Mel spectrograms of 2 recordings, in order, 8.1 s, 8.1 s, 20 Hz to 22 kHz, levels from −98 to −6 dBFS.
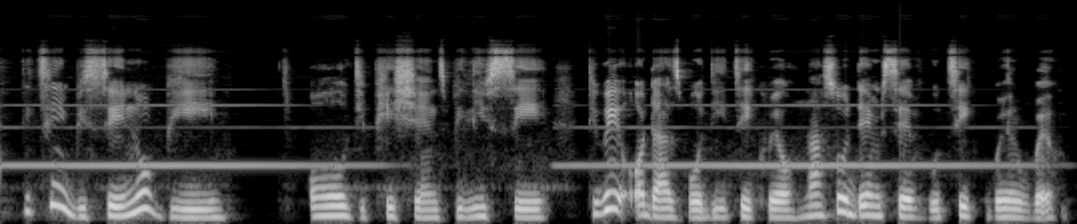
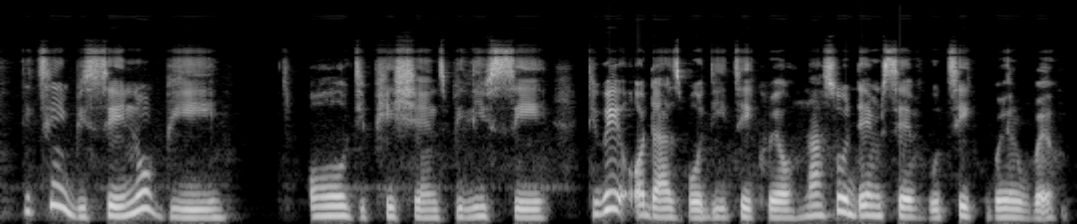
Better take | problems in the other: second | background sound (Wind instrument, woodwind instrument); 18 dB below the speech

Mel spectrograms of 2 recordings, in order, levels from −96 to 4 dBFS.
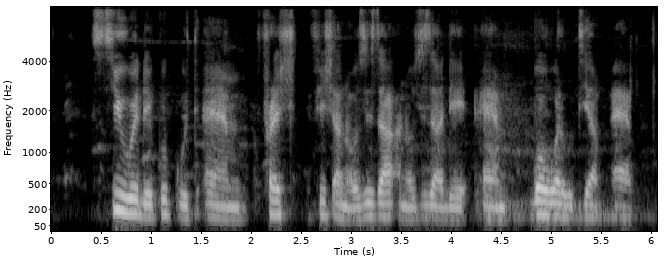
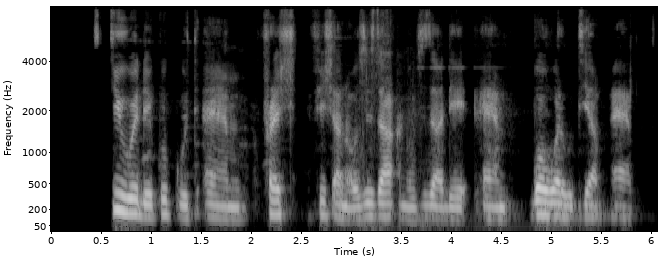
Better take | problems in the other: first | noise reduction (neural mask model DeepFilterNet 3)

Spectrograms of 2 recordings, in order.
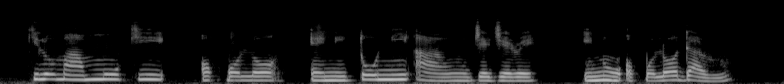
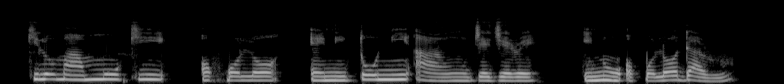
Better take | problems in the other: second | noise reduction (neural mask model DeepFilterNet 3)

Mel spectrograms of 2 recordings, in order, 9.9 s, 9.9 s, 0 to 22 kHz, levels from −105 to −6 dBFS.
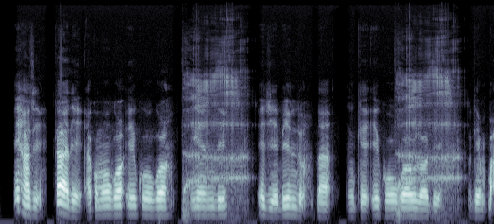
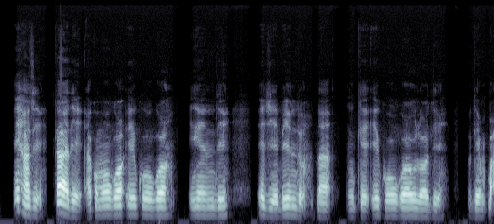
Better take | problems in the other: second | background sound (Burping, eructation); 15 dB below the speech

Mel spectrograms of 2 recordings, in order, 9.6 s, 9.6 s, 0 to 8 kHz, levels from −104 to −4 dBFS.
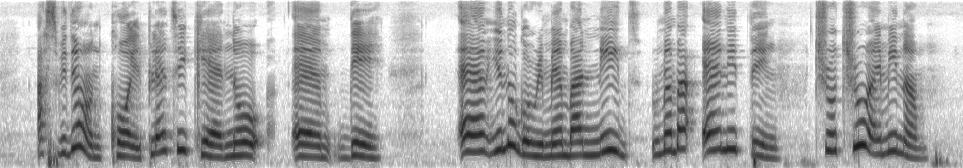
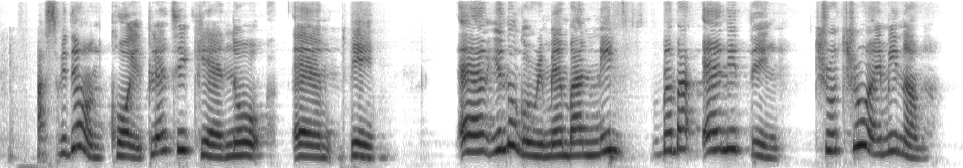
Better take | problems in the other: first | noise reduction (neural mask model DeepFilterNet 3)

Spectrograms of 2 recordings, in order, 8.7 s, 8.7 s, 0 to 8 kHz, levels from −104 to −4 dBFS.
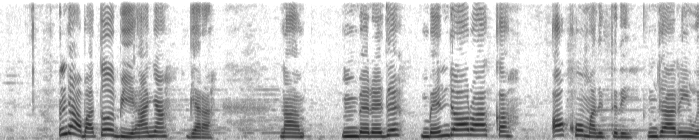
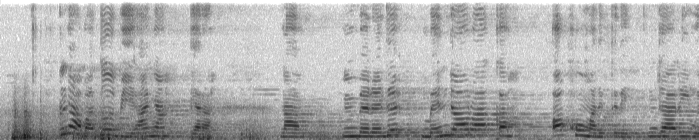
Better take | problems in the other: first | background sound (Thunder); 4 dB below the speech // room echo; dies away in 2.2 s

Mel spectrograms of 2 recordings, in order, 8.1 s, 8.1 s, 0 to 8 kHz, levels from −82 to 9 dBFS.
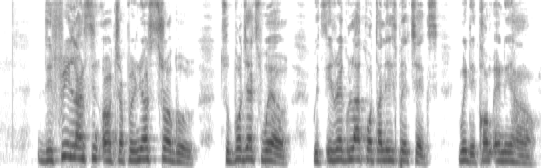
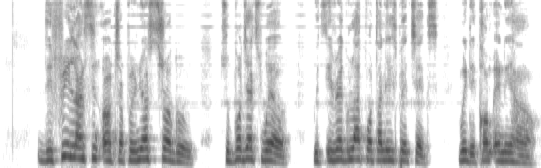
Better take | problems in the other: first | noise reduction (neural mask model DeepFilterNet 3)

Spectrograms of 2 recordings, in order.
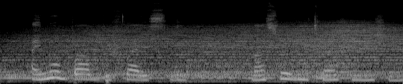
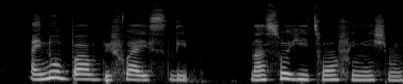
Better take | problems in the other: second | background sound (Gong); 1 dB below the speech

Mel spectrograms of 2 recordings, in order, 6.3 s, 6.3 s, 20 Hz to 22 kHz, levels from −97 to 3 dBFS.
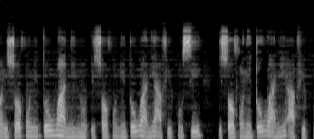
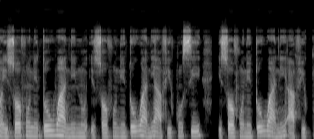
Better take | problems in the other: second | noise reduction (neural mask model DeepFilterNet 3)

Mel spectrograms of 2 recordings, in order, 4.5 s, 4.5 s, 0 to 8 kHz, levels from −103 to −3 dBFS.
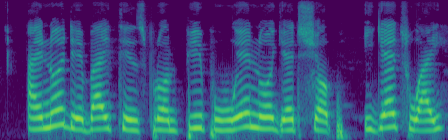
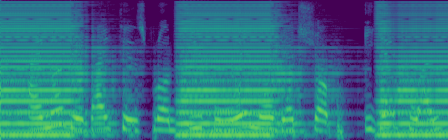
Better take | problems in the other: first | noise reduction (neural mask model RNNoise)

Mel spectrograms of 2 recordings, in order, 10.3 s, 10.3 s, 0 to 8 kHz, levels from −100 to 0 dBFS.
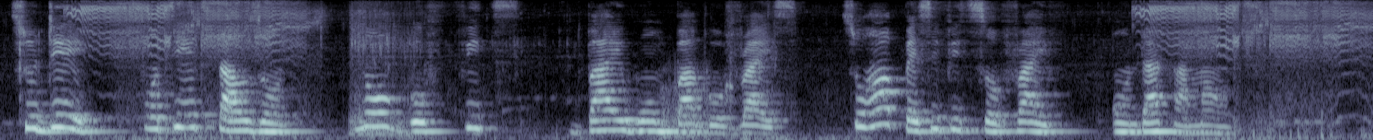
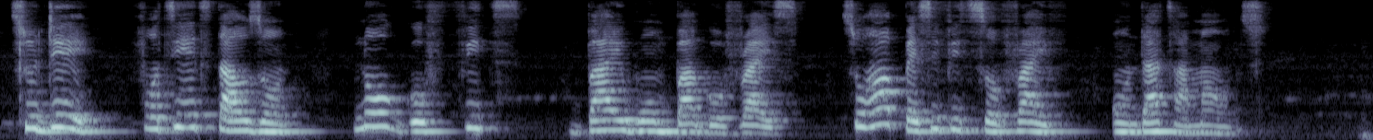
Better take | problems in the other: second | background sound (Sink (filling or washing)); 15 dB below the speech

